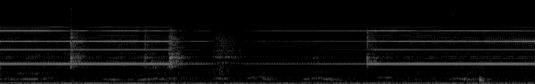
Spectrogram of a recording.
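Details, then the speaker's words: Zenith 5D810Y tube radio restoration, checking capacitor outside foil with inductive amplifier on 1 kHz signal: tone loud with ground lead off, quiet when reconnected; identifies which capacitor side carries the outside foil. "hook up the ground lead i in the audio lead it's loud re-hook up my ground lead and it got quiet again"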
